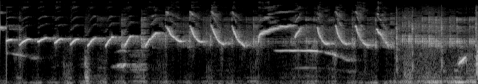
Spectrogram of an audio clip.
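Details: Male white-rumped shama delivering a rich, varied song: a run of quick repeated whistles, then loud looping rising and falling phrases and a slurred lower whistle.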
